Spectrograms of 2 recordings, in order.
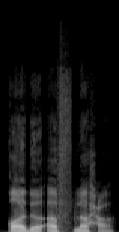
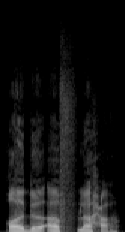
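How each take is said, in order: First: The d is stopped with a bounce before the glottal vowel. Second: The same.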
